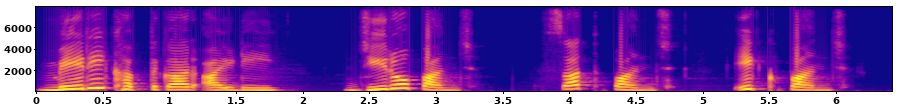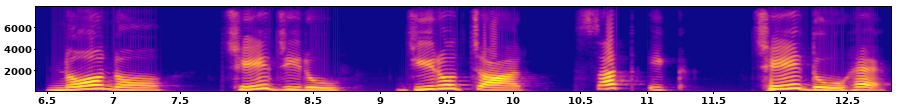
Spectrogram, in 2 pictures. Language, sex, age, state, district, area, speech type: Punjabi, female, 18-30, Punjab, Jalandhar, urban, read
